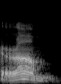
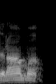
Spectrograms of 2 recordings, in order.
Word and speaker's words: Rama: So it is not Ram, it is Rama. It is 2 syllables.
